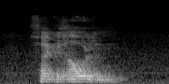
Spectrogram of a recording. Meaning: 1. to put off, drive off, scare off (cause someone to lose interest, e.g. through unfriendliness) 2. to spoil something for someone (make them lose interest in)
- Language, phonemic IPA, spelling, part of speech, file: German, /ferˈɡraʊ̯lən/, vergraulen, verb, De-vergraulen.ogg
